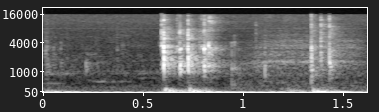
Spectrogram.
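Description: Computer keyboard keys pressed as Shift and 6 are hit together, giving two or three quick close clicks in a quiet room.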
